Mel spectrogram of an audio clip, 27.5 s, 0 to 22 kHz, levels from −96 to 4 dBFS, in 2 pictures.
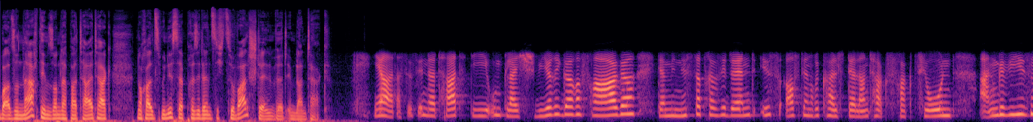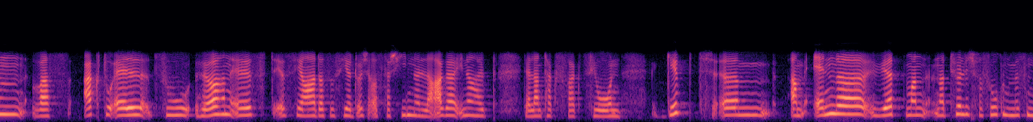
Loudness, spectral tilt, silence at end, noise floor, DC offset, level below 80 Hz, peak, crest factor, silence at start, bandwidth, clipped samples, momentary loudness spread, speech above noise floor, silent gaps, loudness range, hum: -23 LUFS; -6 dB/octave; 0 s; -47 dBFS; under 0.1%; -46 dBFS; -2 dBFS; 22 dB; 0 s; 16 kHz; under 0.1%; 13 LU; 24 dB; none; 6 LU; none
